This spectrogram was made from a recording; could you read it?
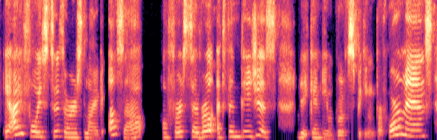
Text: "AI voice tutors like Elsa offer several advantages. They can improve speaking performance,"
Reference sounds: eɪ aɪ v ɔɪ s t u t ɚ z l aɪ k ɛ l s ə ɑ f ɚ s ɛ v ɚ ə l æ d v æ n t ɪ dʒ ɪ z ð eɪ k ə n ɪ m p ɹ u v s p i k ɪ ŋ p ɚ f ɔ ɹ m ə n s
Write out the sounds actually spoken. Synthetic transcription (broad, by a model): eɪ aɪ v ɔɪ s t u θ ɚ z l aɪ k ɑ s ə ɑ f ɚ s ɛ v ɚ ə l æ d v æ n t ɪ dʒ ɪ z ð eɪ k ə n ɪ m p ɹ u v s p i k ɪ ŋ p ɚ f ɔ ɹ m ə n s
